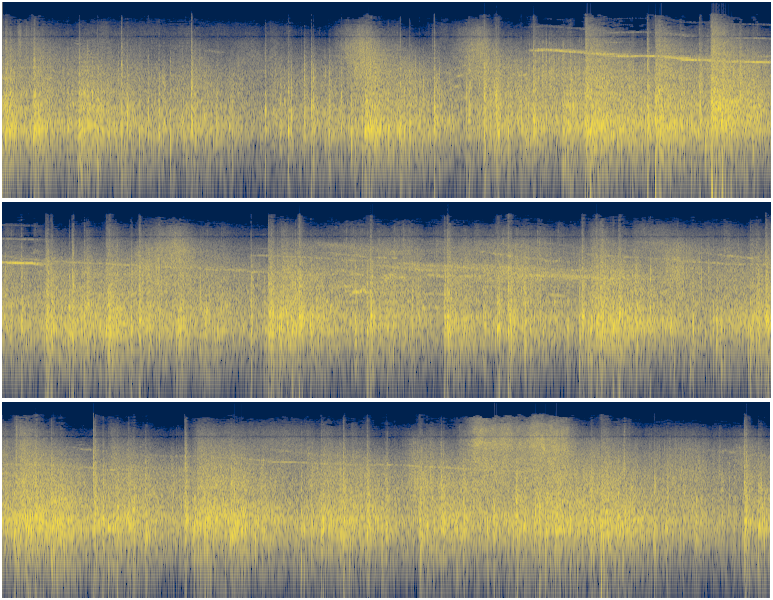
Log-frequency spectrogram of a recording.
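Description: Dense barrage of fireworks: continuous crackling and popping of firecrackers and bangs of rockets, with long falling whistles from whistling fireworks, one about a quarter of the way in and more through the middle.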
